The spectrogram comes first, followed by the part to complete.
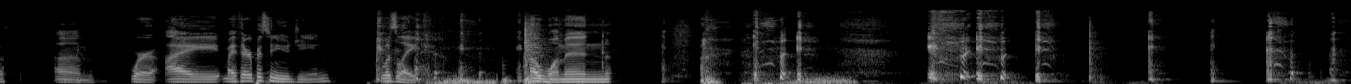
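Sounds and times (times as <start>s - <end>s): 
speech: 0.0s - 7.2s
person coughing after coffee went down the wrong way: 3.8s - 5.0s, 6.6s - 8.4s, 9.3s - 10.7s, 11.5s - 13.5s.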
